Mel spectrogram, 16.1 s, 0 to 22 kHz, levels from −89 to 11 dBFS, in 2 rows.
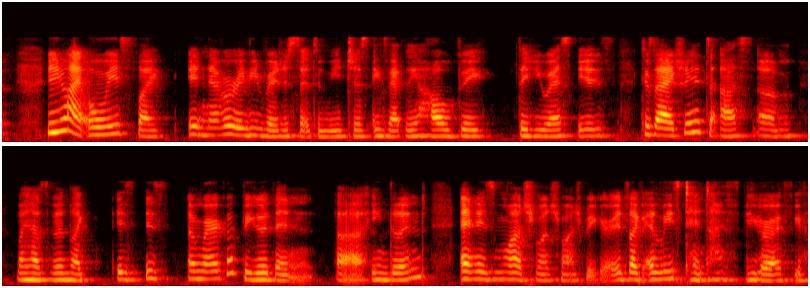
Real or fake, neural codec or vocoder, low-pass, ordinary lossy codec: fake; codec, 16 kHz, 4 kbps, FunCodec, trained on LibriTTS, 50 frames a second; none; none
